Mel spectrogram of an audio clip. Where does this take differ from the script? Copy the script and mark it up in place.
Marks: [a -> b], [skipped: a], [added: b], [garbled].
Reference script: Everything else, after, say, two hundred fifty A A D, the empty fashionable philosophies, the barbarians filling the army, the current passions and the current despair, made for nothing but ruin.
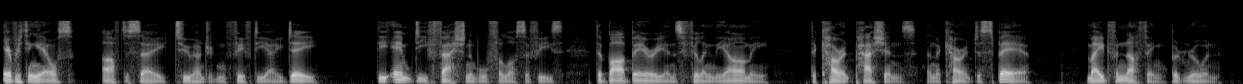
Everything else, after, say, two hundred fifty A [skipped: A] D, the empty fashionable philosophies, the barbarians filling the army, the current passions and the current despair, made for nothing but ruin.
